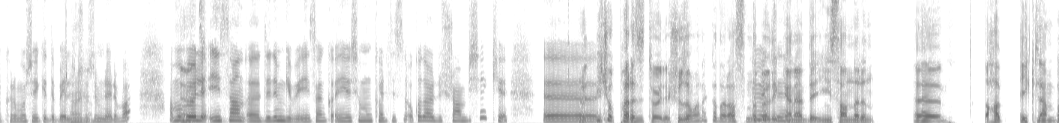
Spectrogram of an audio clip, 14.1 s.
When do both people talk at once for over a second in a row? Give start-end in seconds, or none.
none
